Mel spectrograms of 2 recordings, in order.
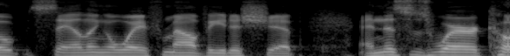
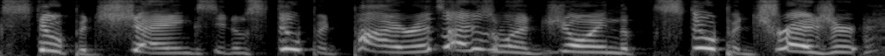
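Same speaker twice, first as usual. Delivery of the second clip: mock childish tantrum; 12 semitones higher than usual. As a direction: imitate a sulking kid, pitched way up. Acting out a sulking young Luffy.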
